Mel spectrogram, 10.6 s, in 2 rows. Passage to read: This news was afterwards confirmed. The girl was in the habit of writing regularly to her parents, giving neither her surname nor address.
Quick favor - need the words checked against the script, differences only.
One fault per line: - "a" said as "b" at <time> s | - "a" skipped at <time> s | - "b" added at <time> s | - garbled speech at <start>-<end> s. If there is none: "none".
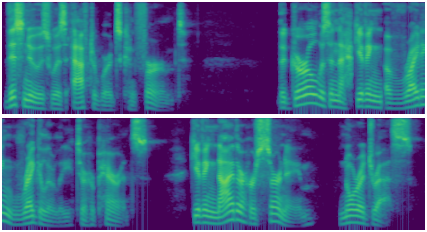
- "habit" said as "giving" at 4.4 s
